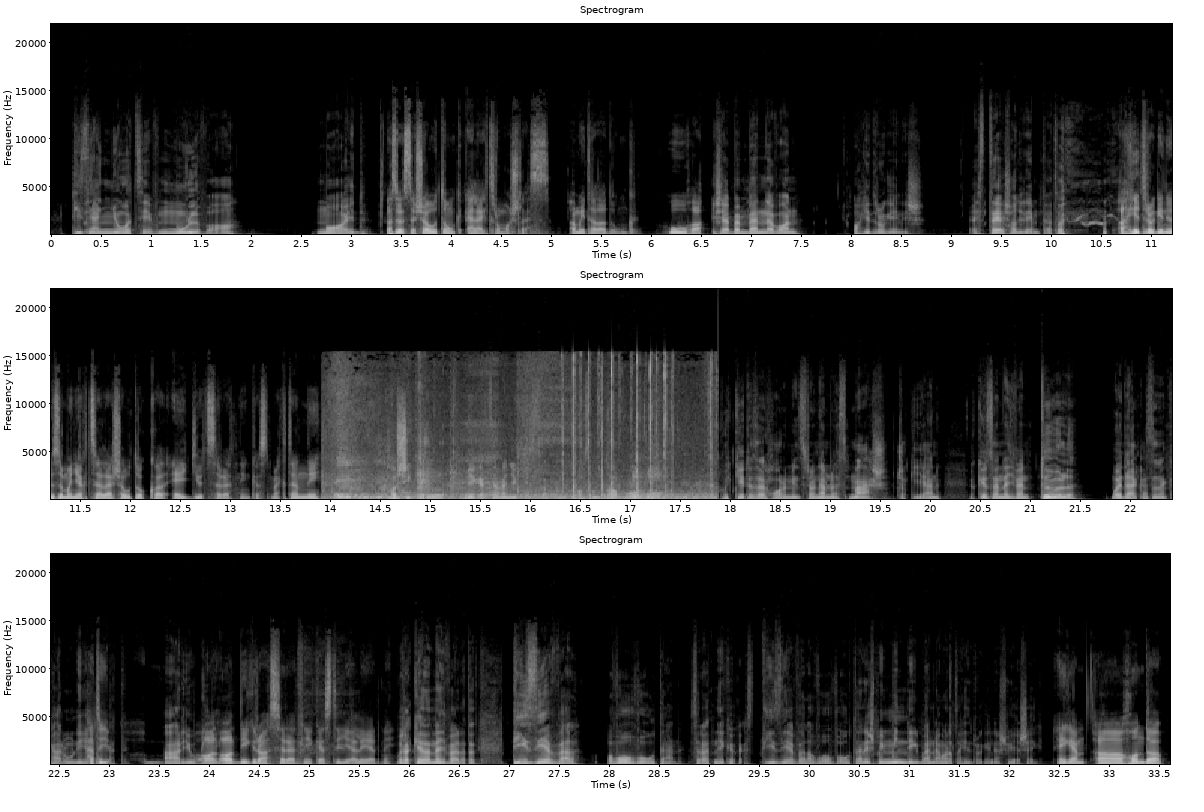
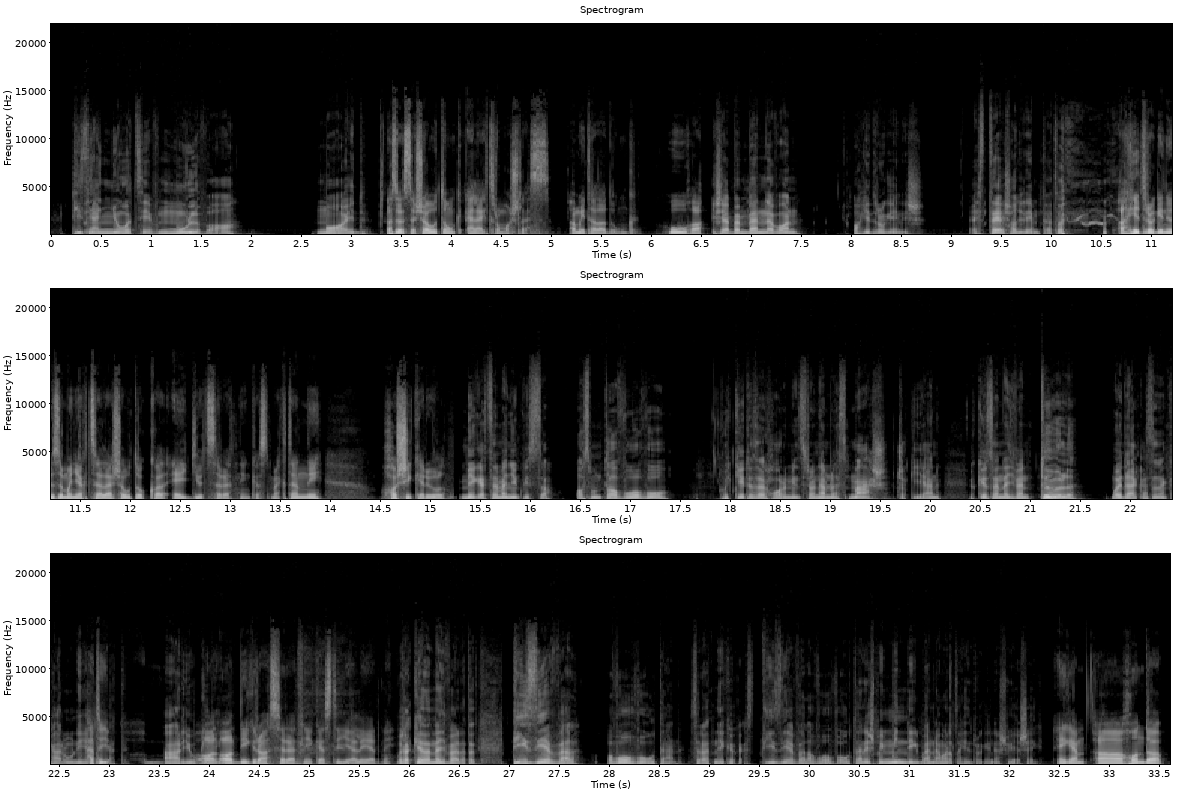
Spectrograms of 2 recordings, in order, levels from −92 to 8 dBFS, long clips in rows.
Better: second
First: keyboard typing; loud; from 14 to 18 s; peak 3 dB above the speech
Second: none

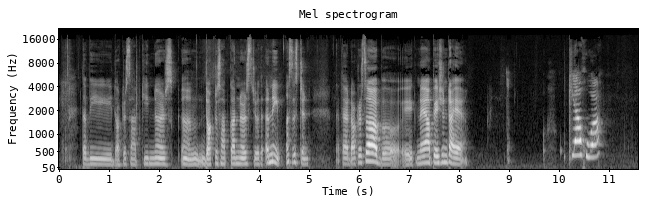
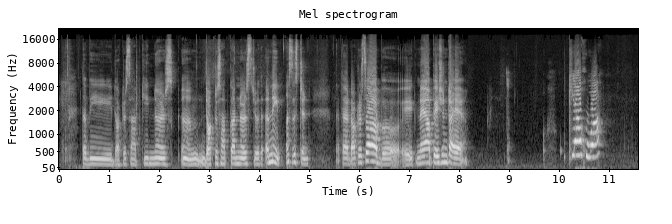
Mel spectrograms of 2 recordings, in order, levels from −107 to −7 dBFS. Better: first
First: none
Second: distortion; heavy; 8 dB below the speech

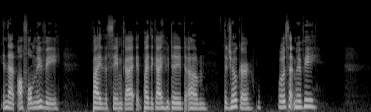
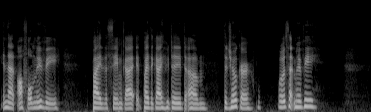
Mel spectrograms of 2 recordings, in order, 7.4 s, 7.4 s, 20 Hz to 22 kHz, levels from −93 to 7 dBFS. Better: first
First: none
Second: muffled; slightly; fading above 3.5 kHz

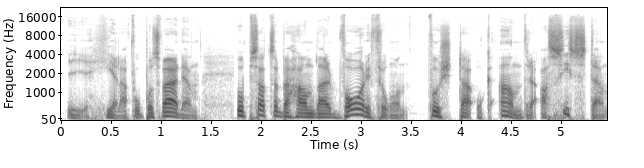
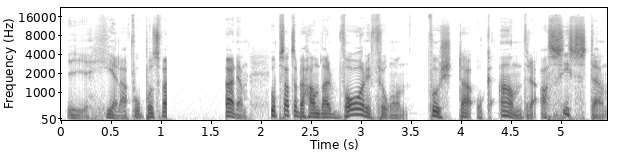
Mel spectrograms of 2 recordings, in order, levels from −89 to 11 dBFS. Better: first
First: none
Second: audio freezing; at 1 s for 0.5 s

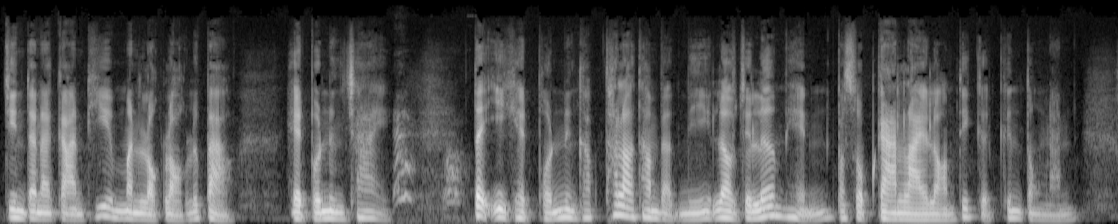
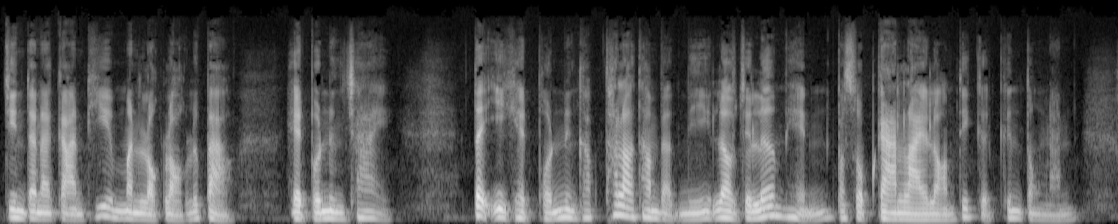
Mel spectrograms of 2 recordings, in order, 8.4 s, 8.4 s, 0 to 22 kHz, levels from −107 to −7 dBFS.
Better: second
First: dog barking; faint; at 3 s; peak 15 dB below the speech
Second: none

